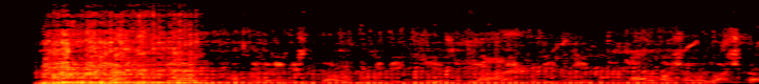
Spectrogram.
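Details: Camel breeding sound during mating; a deep, loud, rumbling roar with a rapid gargling pulse, starting strong then fading slightly while continuing throughout.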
